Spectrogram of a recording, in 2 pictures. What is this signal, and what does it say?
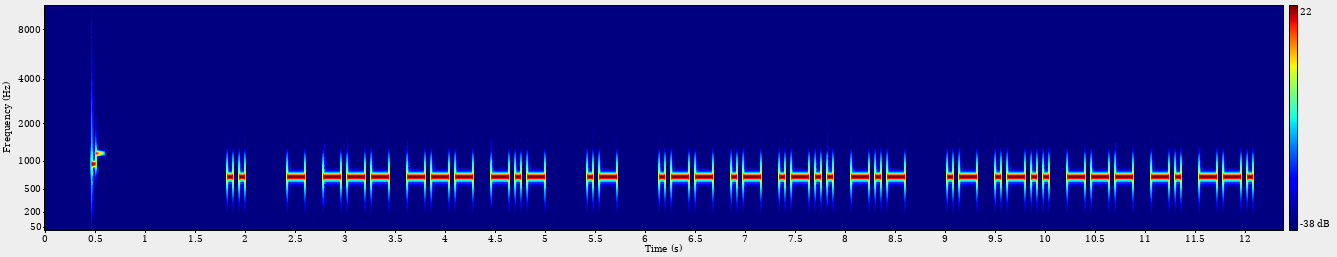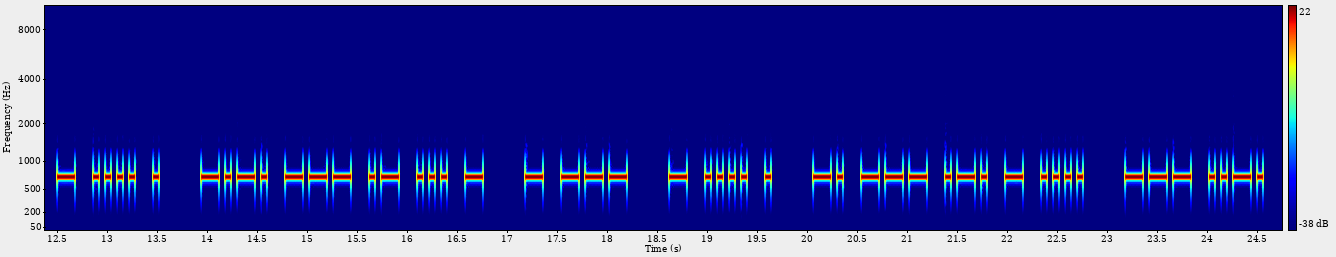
Morse code, heard as a keyed tone, about 20 wpm, 700 Hz. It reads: I TOOK A WALK ALONG THE COAST TO THE NORTH OF
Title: Sentences from Top 1000 Words - Review Part 4 - 20wpm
